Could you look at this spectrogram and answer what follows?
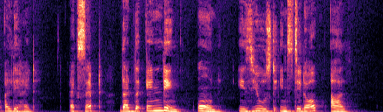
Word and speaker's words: -one: corresponding alkane name to -one. Now student, in this O and E, this ending, it is always pronounced as -one and not as a one.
